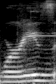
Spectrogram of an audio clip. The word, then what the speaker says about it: worries: The S in this word worries is pronounced as a Z, a voiced Z sound.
